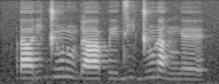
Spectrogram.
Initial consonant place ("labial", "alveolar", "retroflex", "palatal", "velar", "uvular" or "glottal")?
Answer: alveolar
